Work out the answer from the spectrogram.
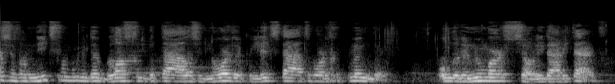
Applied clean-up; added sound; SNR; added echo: neural separator model SepFormer DNS4.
